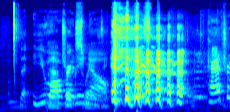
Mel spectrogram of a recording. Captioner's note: Zelda laughs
